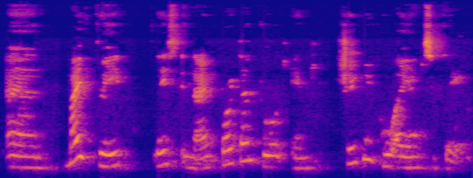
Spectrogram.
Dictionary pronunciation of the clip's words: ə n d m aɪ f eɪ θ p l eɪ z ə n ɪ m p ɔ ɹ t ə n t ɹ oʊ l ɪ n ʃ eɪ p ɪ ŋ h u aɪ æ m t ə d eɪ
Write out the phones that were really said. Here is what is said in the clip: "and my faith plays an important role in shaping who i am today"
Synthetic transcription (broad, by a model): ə n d m aɪ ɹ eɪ t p l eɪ s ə n ɪ m p ɔ ɹ t ə n t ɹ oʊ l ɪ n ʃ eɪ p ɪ ŋ h u aɪ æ m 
